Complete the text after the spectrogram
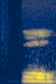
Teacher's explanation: Kalau D latin itu ujung lidah bukan ketemu dengan pangkal gigi seri, tapi ketemunya langit-langit. D coba. D.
